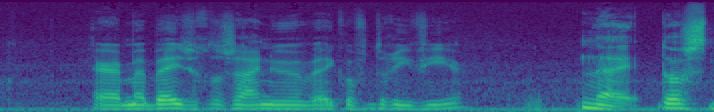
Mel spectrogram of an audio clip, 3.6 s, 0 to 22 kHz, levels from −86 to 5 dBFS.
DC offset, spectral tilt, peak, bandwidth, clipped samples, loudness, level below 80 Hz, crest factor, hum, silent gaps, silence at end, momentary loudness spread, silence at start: under 0.1%; -4.5 dB/octave; -8 dBFS; over 20 kHz; under 0.1%; -25 LUFS; -52 dBFS; 18 dB; none; none; 0 s; 19 LU; 0 s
